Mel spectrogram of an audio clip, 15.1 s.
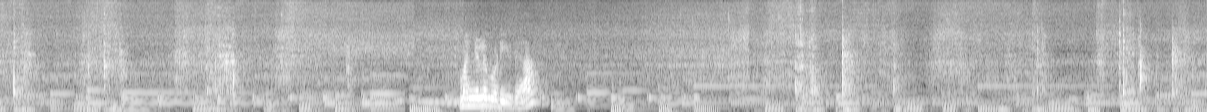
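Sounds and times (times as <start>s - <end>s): chicken and onion sizzling in a pan: 0.0s - 15.0s
scraping rustles from mixing: 2.2s - 3.0s.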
